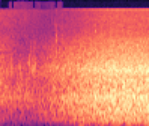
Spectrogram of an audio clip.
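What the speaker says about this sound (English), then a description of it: "I don't know whether you can hear that wind, but it's blowing." Wind blowing outdoors beside a garden pond: a close, rushing gust roaring across the microphone, building in loudness over about a second.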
